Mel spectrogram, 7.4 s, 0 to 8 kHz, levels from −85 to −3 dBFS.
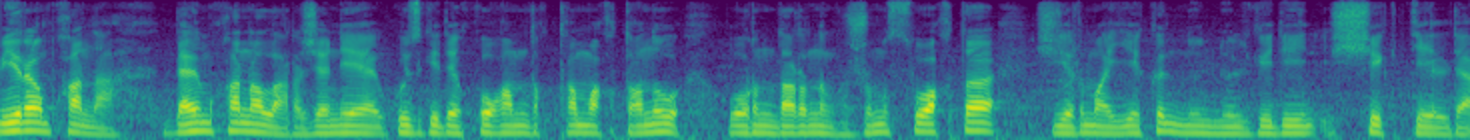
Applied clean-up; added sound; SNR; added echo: none; none; none; none.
